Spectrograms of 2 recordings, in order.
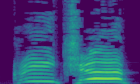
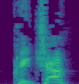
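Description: First: Much louder, higher full bellow of the name. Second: Loud, high call of the name. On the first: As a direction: bellow for the elf at the top of your lungs. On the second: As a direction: call the elf across the house. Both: A narrator's reading. Calling the elf twice.

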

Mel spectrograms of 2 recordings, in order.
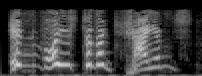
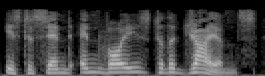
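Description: First: Much higher, louder, slow disbelieving shriek of envoys. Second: Said in the usual way. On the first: A narrator's reading. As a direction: shriek the words back in horror. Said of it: "Fudge shrieked". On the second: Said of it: "Dumbledore pressed on".

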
